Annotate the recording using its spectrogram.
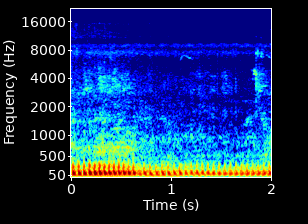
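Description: A motorbike engine running nearby with an even low pulse, loudest at the start and fading over the two seconds.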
